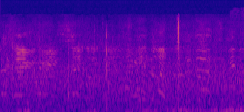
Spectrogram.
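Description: Live pitch-side sound of an outdoor football match: faint distant players' shouts over open-air field noise, with one sharp thud, like a ball being kicked, near the end.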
